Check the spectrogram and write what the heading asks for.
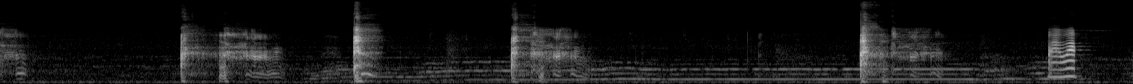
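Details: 8-year-old red-headed lory (parrot) imitating human coughing and other human sounds: sharp cough-like bursts between whistles, an imitated cough, not illness.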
